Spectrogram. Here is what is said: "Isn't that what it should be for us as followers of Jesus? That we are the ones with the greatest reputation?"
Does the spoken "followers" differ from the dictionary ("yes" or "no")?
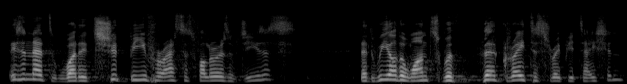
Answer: no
